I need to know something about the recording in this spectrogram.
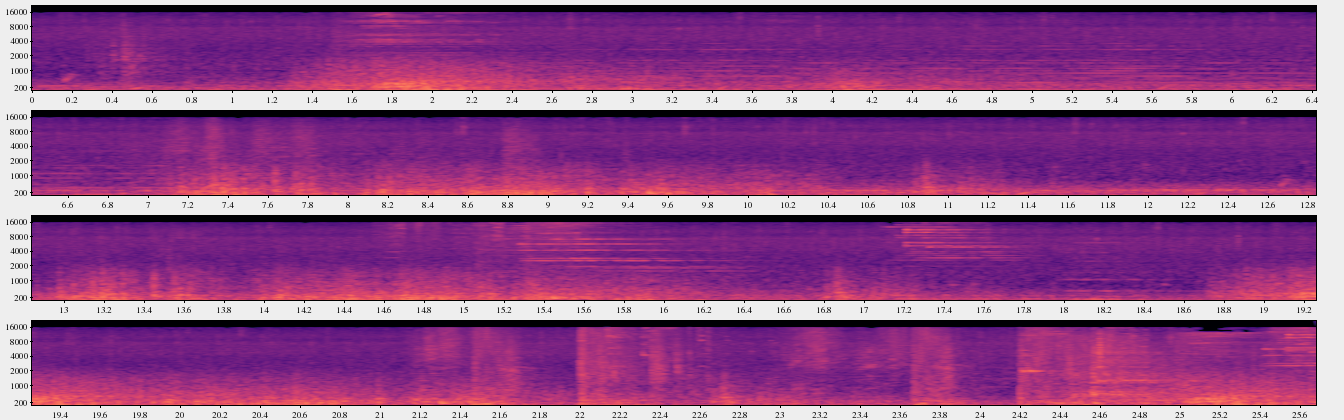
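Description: Rain falls steadily.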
